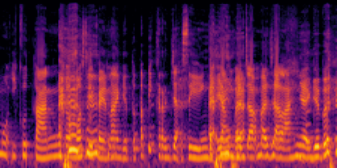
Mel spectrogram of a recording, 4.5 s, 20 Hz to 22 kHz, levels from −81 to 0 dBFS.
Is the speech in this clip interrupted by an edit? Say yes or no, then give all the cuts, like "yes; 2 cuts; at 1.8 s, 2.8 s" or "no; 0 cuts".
no; 0 cuts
